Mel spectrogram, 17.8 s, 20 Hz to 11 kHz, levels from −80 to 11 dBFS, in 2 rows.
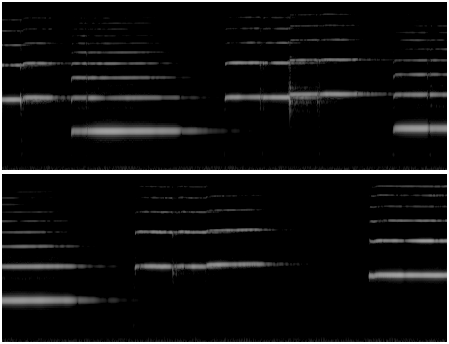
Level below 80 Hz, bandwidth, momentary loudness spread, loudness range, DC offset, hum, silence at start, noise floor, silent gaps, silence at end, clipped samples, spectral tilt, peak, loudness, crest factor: -76 dBFS; 9 kHz; 15 LU; 4 LU; under 0.1%; 50 Hz at -90 dBFS; 0 s; -76 dBFS; none; 0 s; under 0.1%; 4.5 dB/octave; -16 dBFS; -29 LUFS; 16 dB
